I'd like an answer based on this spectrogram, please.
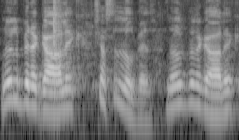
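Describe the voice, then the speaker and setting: With a German accent and a high-pitched voice, a man speaks against noticeable background noise. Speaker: chef. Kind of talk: cooking demonstration.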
